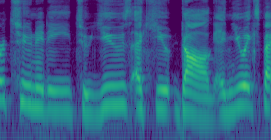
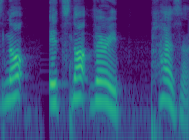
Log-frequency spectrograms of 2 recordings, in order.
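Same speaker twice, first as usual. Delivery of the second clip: slight hint of British accent, much higher pitch; 4 semitones higher than usual. Chatting with co-hosts, the speaker slips into a slightly British accent. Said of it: "He got a little British there for a second".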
